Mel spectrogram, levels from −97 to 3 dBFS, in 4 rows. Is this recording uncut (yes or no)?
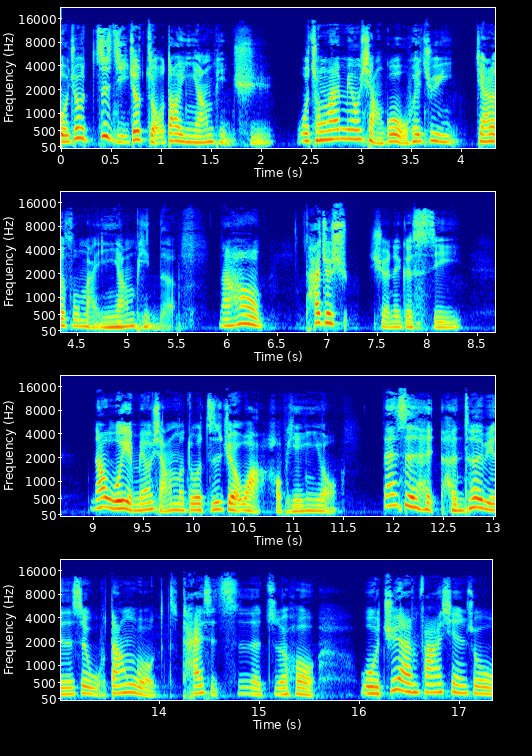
no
